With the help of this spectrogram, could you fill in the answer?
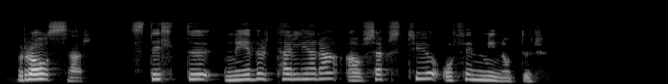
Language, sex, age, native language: Icelandic, female, 60-69, Icelandic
